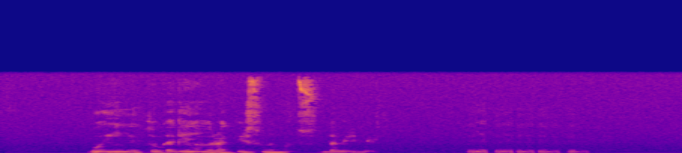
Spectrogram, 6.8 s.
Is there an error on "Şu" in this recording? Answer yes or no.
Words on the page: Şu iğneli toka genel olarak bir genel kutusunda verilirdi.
yes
